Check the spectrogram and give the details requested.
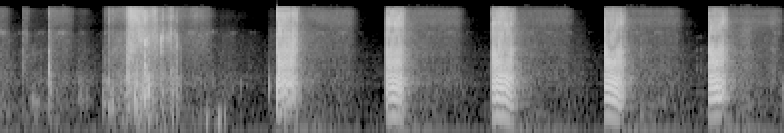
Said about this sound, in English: The number of farts you can squeeze out in one session is impressive.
